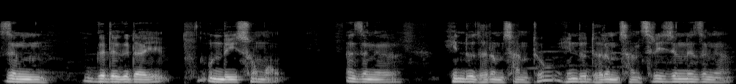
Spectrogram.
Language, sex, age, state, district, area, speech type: Bodo, male, 45-60, Assam, Udalguri, urban, spontaneous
